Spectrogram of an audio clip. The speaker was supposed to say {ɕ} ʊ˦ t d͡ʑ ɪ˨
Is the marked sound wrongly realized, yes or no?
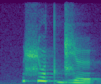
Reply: no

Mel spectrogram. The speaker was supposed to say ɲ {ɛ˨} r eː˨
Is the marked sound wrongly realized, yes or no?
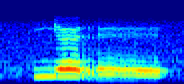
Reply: yes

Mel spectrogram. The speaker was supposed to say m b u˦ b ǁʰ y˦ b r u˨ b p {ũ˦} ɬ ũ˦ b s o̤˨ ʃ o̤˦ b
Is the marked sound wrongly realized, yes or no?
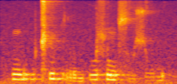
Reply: yes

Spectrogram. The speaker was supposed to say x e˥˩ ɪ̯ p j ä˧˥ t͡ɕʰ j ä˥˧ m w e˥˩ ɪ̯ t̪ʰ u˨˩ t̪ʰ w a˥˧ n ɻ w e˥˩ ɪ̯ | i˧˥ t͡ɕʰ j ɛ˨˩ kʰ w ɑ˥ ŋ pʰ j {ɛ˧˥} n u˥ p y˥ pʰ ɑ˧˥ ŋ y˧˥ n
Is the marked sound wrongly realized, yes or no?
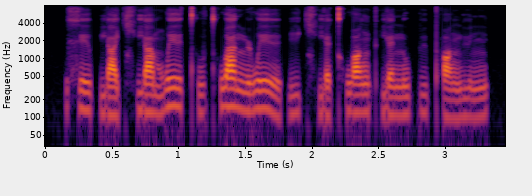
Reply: no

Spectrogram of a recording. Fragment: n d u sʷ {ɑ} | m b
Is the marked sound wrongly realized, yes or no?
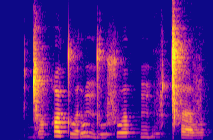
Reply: yes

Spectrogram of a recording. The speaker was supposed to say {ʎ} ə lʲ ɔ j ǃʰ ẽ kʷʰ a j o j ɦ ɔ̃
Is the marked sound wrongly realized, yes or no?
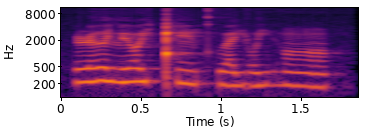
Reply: yes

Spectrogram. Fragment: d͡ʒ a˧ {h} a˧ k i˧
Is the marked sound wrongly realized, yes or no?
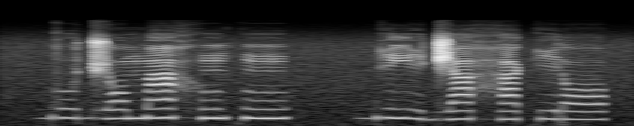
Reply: no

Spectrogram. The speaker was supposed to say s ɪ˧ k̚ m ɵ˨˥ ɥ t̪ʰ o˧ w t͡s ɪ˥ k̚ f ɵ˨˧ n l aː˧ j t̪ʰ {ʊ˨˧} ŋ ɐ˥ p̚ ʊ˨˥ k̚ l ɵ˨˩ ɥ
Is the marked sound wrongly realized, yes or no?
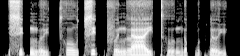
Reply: yes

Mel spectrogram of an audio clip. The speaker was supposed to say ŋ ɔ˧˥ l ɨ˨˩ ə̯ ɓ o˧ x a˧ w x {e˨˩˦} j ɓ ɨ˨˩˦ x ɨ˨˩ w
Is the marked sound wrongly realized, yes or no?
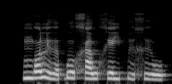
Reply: yes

